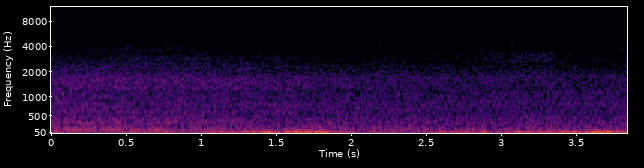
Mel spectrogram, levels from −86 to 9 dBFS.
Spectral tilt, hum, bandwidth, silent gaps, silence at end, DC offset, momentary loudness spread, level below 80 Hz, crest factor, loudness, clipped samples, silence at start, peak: -7.5 dB/octave; none; 4.8 kHz; none; 0 s; under 0.1%; 10 LU; -38 dBFS; 14 dB; -46 LUFS; under 0.1%; 0 s; -22 dBFS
